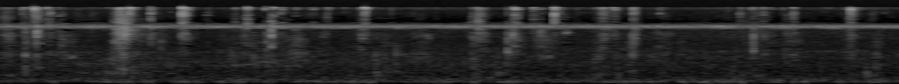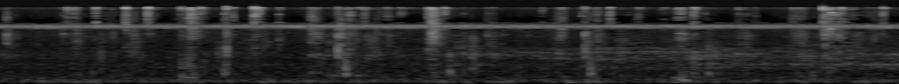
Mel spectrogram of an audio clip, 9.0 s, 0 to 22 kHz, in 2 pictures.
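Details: Up-close cricket chirping recorded August 13, 2024 in Hastings-on-Hudson, NY; a continuous thin, high, even trill persists beneath scattered crackles, taps and rustles from nearby movement.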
